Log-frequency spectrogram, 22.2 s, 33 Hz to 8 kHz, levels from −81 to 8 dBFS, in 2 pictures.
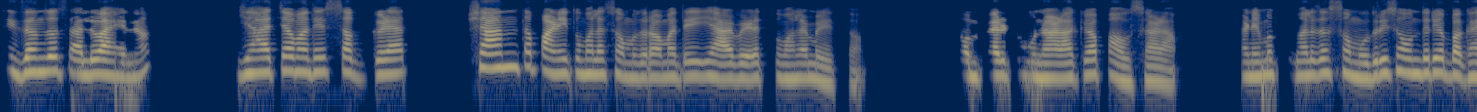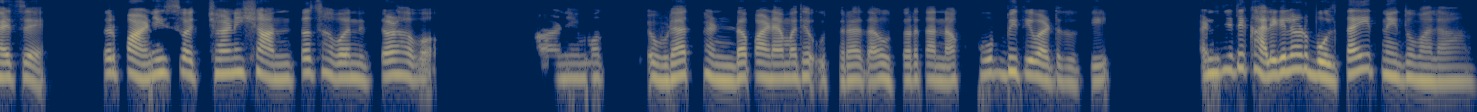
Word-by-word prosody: Season 235 -1 +1
जो 250 - +5
चालू 215 -2 +2
आहे 205 -3 +5
ना, 190 +5 -4 0.7
ह्याच्यामध्ये 235 +1 +2
सगळ्यात 220 -1 0 0.5
शांत 295 +1 +5
पाणी 220 -3 +5
तुम्हाला 215 -1 -1
समुद्रामध्ये 190 -1 -2
या 175 -3 +2
वेळेत 175 +1 0
तुम्हाला 175 0 -3
मिळतं, 155 -6 -7 0.8
कंपेअर 200 0 +2
टू 200 0 -13
उन्हाळा 180 0 +3
किंवा 210 +1 0
पावसाळा. 155 -5 -3 0.5
आणि 195 0 0
मग 210 +2 -1
तुम्हाला 200 +1 -4
जर 225 - 0
समुद्री 200 -1 0
सौंदर्य 230 -1 +1
बघायचं 185 -4 +1
आहे, 145 -7 -1 0.5
तर 225 - +1
पाणी 215 -1 +6
स्वच्छ 220 -1 -3
आणि 225 +1 +3
शांतच 205 +1 0
हवं, 185 -4 0
नितळ 180 +5 -1
हवं. 190 -5 -3 0.9
आणि 175 0 -7
मग 180 0 -8 0.3
एवढ्या 180 +3 +2
थंड 170 -3 0
पाण्यामध्ये 180 0 +1
उतरता 160 0 -4
उतरताना 165 0 -3 0.2
खूप 220 +1 -4
भीती 230 -3 +2
वाटत 165 -5 +1
होती 155 +3 -8 0.7
आणि 225 +1 +1
तिथे 285 +2 0
खाली 210 +1 +5
गेल्यावर 265 +3 +4
बोलता 185 +4 +4
येत 260 -1 0
नाही 195 -4 0
तुम्हाला. 155 -3 -3
195 Hz, 150 wpm, -24 LUFS, 175-225 Hz, 0.9 s, पाणी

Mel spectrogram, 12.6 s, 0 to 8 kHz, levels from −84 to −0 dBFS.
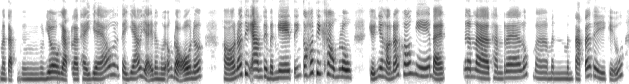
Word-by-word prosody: Mà 190 -1 -4
tập, - - 0 0.2
ừm, 185 0 -7
vô 220 0 +4
gặp 200 -2 +2
là 190 -1 0
thầy 185 -1 -2
giáo 200 - -1 0.2
thầy 205 -5 -3
giáo 210 +7 -1
dạy 170 - -1
là 200 - -3
người 190 -1 -3
Ấn 245 - -5
Độ 195 -3 +5
nữa, 235 +6 0 0.4
họ 190 0 0
nói 310 +8 +3
tiếng 385 -2 +1
Anh 270 -1 +4
thì 280 - +2
mình 210 -4 -3
nghe 240 +1 +4
tiếng 305 +4 -7
có 325 0 0 0.2
tiếng 400 -2 +5
không 300 -8 +2
luôn. 260 -2 +6 0.4
Kiểu 195 - +1
như, 290 +7 0
họ 200 -8 -1
nói 250 +9 +2
khó 365 +1 +2
nghe 300 -4 +1
á 305 - +1
bạn, 190 -9 +3 0.4
nên 275 -1 -2
là 225 -6 +4
thành 205 -1 -8
ra 235 +1 0
lúc 305 +8 -4
mà 210 -6 -8
mình 200 0 -9
mình 200 0 -8
tập 200 -3 -2
á, 280 +4 +2
thì, 235 -9 -1
kiểu, 190 - -6
225 Hz, 230 wpm, -22 LUFS, 200-275 Hz, 0.4 s, luôn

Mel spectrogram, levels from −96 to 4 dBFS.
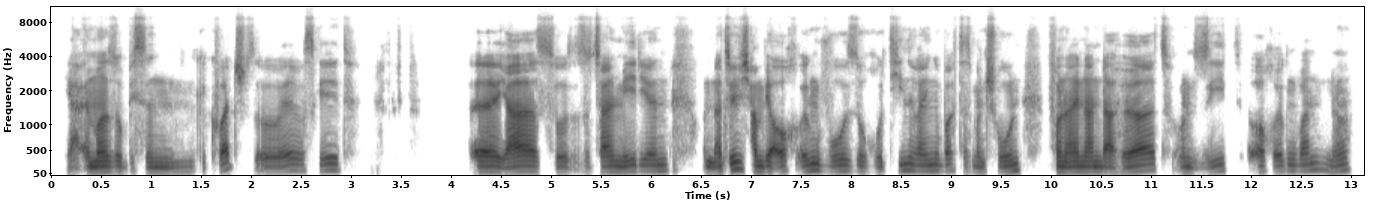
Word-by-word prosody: Ja, - - -2
immer 90 +1 +4
so 95 0 -3
bisschen 85 +1 -5
gequatscht, - - -1
so: 90 0 -3
„Hey, 110 +3 -1
was 110 +1 -7
geht?“ 115 +1 -5 1.2
Ja, 95 0 +6
so 90 0 -5
sozialen 95 +3 0
Medien. 105 +2 -1 0.3
Und 95 - -3
natürlich 120 +9 +2
haben 95 -2 +2
wir 100 - +5
auch 100 - +1
irgendwo 105 -1 -1
so 100 -1 -6
Routine 110 +5 -5
reingebracht, 110 +1 -2
dass 95 0 -11
man 90 -2 -5
schon 95 +5 -1 0.3
voneinander 95 -2 +3
hört 105 +6 +3
und 90 -2 -5
sieht 90 +7 -7 0.2
auch - - -3
irgendwann, 110 +4 -4
ne? 105 +3 -4
95 Hz, 145 wpm, -26 LUFS, 90-110 Hz, 1.2 s, Ja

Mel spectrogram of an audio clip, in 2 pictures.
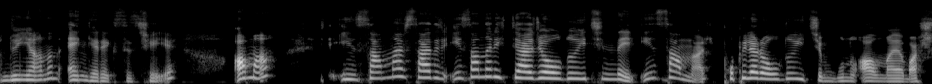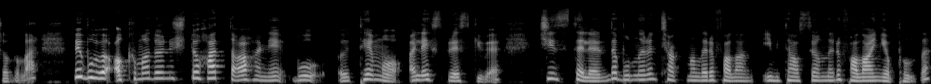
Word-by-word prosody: dünyanın 215 +6 0
en 205 +1 +4
gereksiz 155 -4 -5
şeyi 300 +1 -5 0.6
ama, 300 +8 +7 0.5
işte, 405 - -20
insanlar 285 +9 -1
sadece 315 -4 +2
insanlar 350 +6 -1
ihtiyacı 295 -3 +4
olduğu 270 -1 +3
için 255 -2 -4
değil, 185 -8 0
insanlar 245 - -3
popüler 285 +1 +3
olduğu 250 +1 +1
için 185 - -5
bunu 155 -2 -7
almaya 140 -3 +1
başladılar 140 0 -4
ve 350 -2 +6
bu 315 - +5
bir 280 - +6
akıma 270 0 -1
dönüştü. 280 +1 -1
Hatta, 280 -7 +4
hani, 190 -2 -3
bu, 200 0 -3 0.2
eee, 165 - -1
Temu, 215 -10 -1
AliExpress 195 -4 -1
gibi - - -5 0.4
Çin 265 -1 -1
sitelerinde 185 +2 0
bunların 215 +3 -3
çakmaları 195 -3 -2
falan, 165 -3 -2
imitasyonları 180 +2 -3
falan 175 -3 +4
yapıldı. 140 -5 -4
220 Hz, 130 wpm, -25 LUFS, 180-280 Hz, 0.6 s, ama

